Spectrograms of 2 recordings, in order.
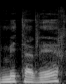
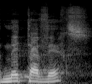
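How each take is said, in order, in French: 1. La fin se prononce comme le mot français 'univers'. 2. La fin se prononce comme le mot anglais 'verse'.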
